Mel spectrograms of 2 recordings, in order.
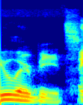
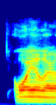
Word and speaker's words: Euler: I've been pronouncing it Euler Beats. – Like Euler Beats, but it's Euler, like the mathematician. His last name's Euler.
